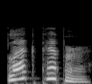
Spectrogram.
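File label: "black pepper", American English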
